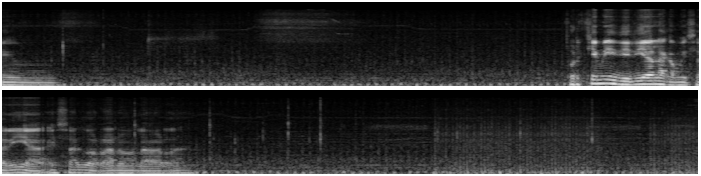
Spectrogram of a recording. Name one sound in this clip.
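A helicopter's rotor thrums steadily.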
